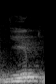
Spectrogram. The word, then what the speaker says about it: nhiếp: Ai nhiếp thọ, hay là ai nạp thọ, chữ đó đọc là nhiếp mà cũng có trường hợp khác người ta đổi là chữ nạp, nhưng chữ nạp không hay bằng chữ nhiếp.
